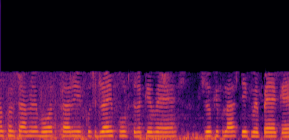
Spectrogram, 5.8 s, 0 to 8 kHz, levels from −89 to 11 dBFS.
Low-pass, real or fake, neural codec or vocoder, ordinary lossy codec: 7.2 kHz; real; none; AAC, 16 kbps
